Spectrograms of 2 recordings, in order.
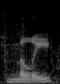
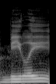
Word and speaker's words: melee: actually a good idea does it bother you when people say like mali i used to say it like that then you change like melee yeah immediately actually it's a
